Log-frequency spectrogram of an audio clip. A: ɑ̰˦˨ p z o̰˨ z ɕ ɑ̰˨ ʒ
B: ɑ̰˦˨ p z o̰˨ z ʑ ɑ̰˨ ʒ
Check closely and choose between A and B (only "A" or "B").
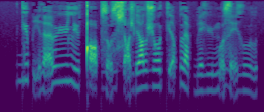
A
